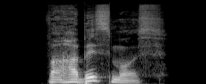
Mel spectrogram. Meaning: Wahhabism
- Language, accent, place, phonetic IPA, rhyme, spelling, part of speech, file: German, Germany, Berlin, [ˌvahaˈbɪsmʊs], -ɪsmʊs, Wahhabismus, noun, De-Wahhabismus.ogg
